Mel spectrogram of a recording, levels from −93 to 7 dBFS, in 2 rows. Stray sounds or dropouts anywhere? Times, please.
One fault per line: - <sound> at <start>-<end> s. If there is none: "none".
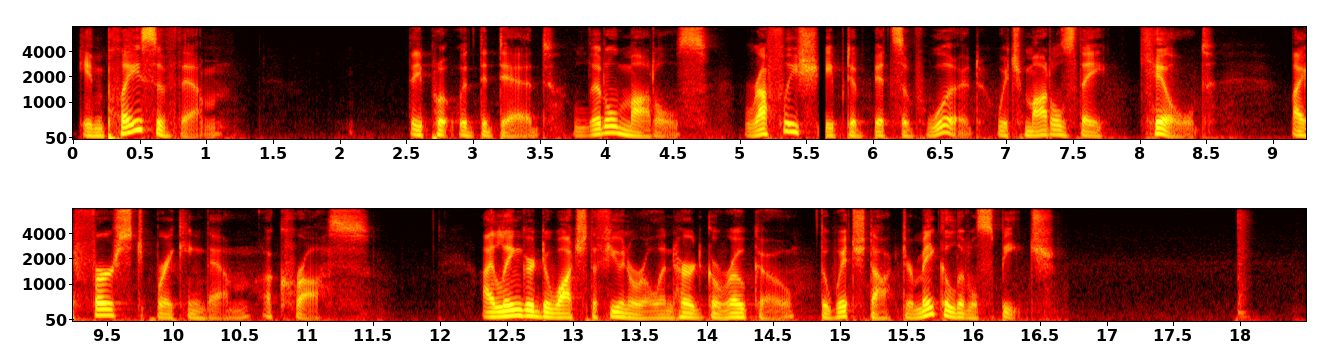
- dropout at 5.6-5.6 s
- thud at 17.9-18.3 s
